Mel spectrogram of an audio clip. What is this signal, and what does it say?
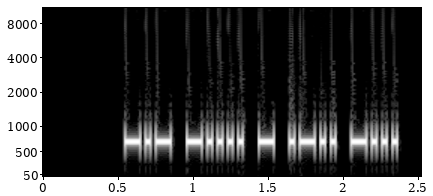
Morse code, heard as a keyed tone, about 36 wpm, 700 Hz. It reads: K6TLB
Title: USA Call Signs - 5 Characters - 35wpm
